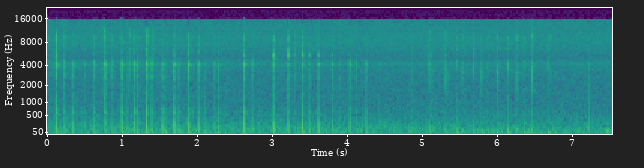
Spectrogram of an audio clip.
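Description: A small white painted ceramic ice skate ornament is held in the hand and tapped with fingernails. The taps make quick, dry, bright clicks at an irregular pace, each one dying away almost instantly with no ring, over a quiet low rumble.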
